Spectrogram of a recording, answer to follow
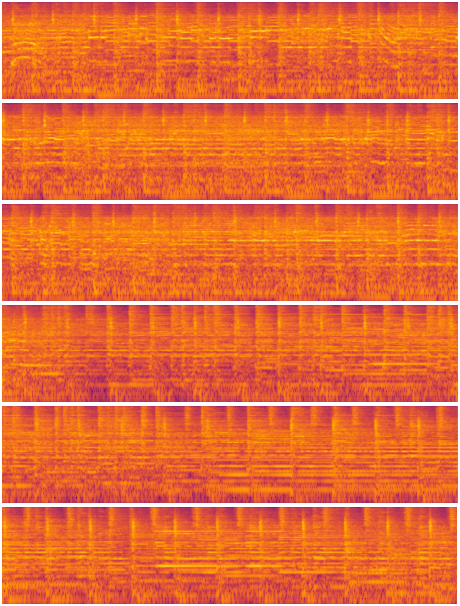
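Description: Live country band playing: drums, bass, electric and acoustic guitars. About halfway through, the sound thins and slightly drops, and a bowed fiddle comes forward with long sustained notes.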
